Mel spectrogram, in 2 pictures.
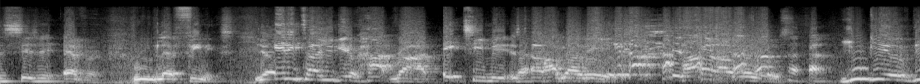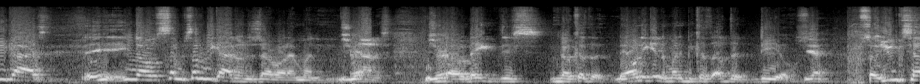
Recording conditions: poor sound quality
